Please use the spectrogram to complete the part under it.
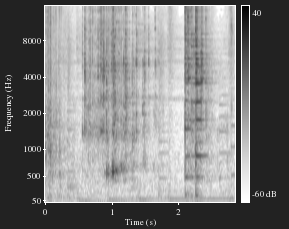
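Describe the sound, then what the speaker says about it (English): Ice stirred in a mixing glass for a Bijou cocktail clinks and rattles softly in uneven bursts, with a brighter flurry of chimes near the end. "You add your ice and stir."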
